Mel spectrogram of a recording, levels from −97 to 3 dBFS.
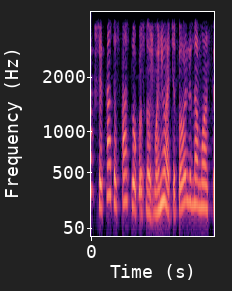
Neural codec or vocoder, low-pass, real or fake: codec, 16 kHz, 2 kbps, FunCodec, trained on LibriTTS, 25 frames a second; 3.6 kHz; fake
